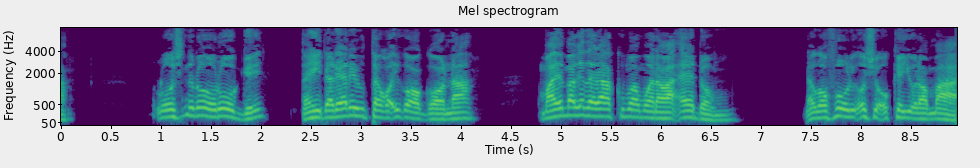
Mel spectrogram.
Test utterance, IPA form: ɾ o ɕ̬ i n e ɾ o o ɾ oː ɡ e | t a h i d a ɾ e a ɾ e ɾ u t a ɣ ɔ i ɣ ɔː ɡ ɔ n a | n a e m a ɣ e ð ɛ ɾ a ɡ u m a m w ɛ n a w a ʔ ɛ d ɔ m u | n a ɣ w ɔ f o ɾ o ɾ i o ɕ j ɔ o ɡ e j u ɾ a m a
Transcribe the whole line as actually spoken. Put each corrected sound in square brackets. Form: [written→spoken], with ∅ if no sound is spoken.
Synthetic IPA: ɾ o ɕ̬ i n e ɾ o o ɾ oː ɡ e | t a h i d a ɾ e a ɾ e ɾ u t a ɣ ɔ i ɣ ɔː ɡ ɔ n a | [n→m] a e m a ɣ e ð ɛ ɾ a [ɡ→k] u m a m w ɛ n a w a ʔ ɛ d ɔ m u | n a ɣ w ɔ f o ɾ o ɾ i o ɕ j ɔ o [ɡ→k] e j [u→o] ɾ a m a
